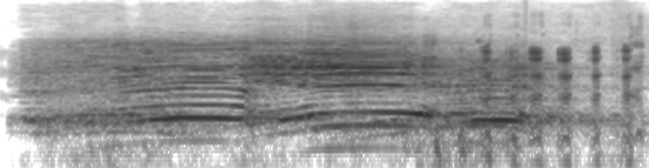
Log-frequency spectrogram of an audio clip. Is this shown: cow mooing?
yes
